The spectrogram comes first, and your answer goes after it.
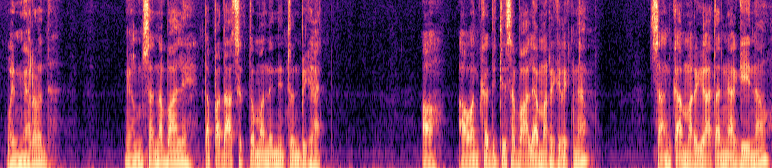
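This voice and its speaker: A man's voice: on the low side, steady tone, moderate pace, pauses often, a little mellow, close to an everyday voice. A man playing a caring, tired young provincial husband in a radio drama, speaking earnestly with a Filipino accent. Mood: tired, hopeful.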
